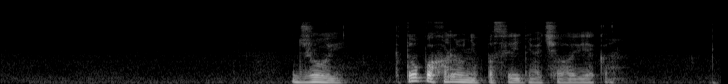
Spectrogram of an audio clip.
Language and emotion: Russian, sad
